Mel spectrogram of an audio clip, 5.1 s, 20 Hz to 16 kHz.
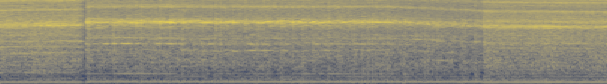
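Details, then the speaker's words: Miele W1623 Novotronic washer after carbon brush module replacement fixing F53 error: even motor hum with steady high whir, no grinding or knocking, drum turning normally, running perfectly fine. "put everything back together and then now I'm running it it's running perfectly fine"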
